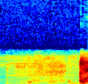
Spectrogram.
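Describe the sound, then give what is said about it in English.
A single sharp, loud on-air cough bursts out at the very end after a moment of near-quiet, with only faint shuffling and breath before it. “Professional on-air cough.”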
